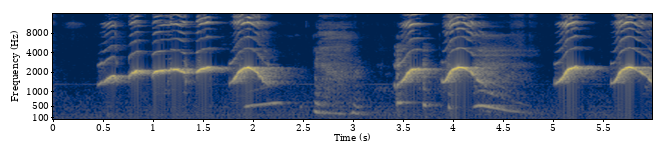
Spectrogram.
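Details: A pet male grey cockatiel, a talking bird, gives bright, slurred whistles that rise and fall in short repeated phrases, calling like this every morning.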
